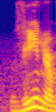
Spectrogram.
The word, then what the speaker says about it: Wiener: there over in Europe they call it vener malt which is spelled like wiener so I was just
